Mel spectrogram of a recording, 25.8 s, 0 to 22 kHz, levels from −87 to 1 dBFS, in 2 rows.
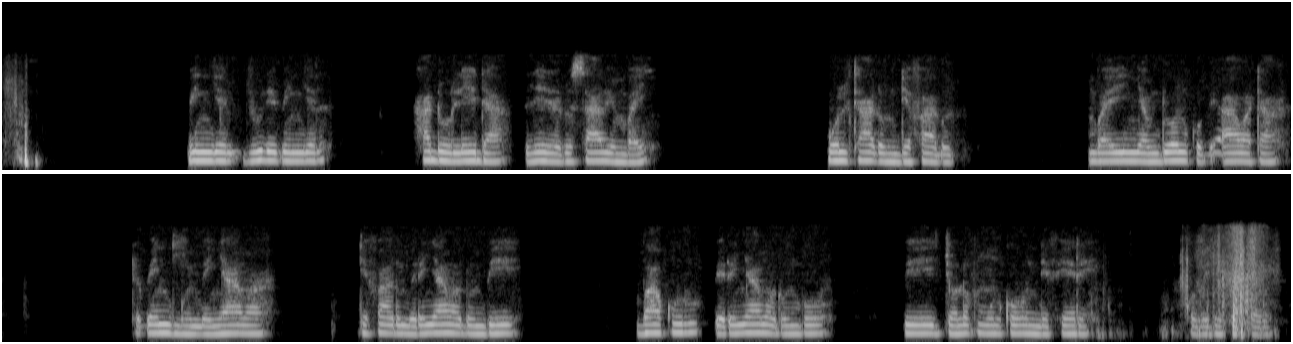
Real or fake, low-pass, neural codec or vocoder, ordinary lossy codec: real; 7.2 kHz; none; Opus, 32 kbps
